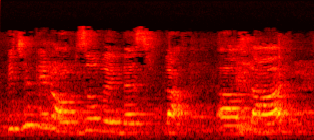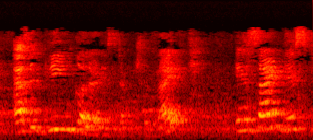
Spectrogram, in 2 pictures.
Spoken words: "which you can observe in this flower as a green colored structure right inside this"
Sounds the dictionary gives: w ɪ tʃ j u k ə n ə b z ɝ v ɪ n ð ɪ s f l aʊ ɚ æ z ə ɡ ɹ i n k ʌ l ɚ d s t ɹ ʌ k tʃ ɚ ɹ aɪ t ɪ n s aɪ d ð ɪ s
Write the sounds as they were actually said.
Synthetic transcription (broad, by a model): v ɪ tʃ j u k ə n ə b z ɝ v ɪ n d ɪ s p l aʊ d æ z ə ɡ ɹ i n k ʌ l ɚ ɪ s t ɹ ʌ k ʃ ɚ ɹ aɪ t ɪ n s aɪ d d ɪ s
